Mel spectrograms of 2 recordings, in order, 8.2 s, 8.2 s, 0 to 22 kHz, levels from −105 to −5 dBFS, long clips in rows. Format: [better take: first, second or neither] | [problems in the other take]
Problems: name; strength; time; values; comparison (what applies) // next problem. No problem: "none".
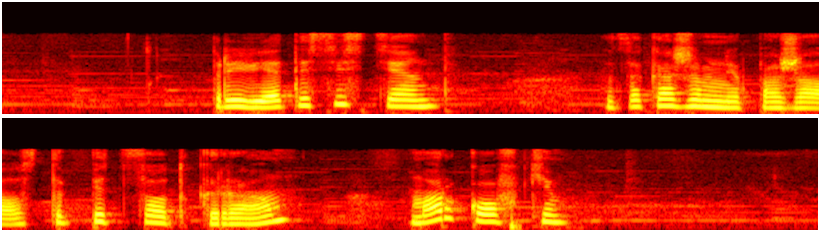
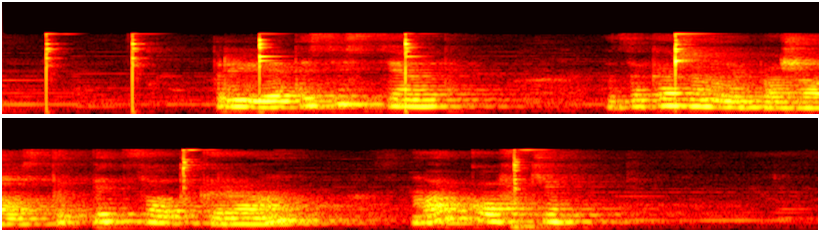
first | background sound (Hammer); 5 dB below the speech // room echo; dies away in 0.8 s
